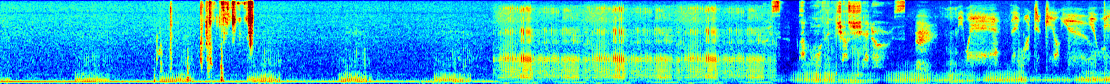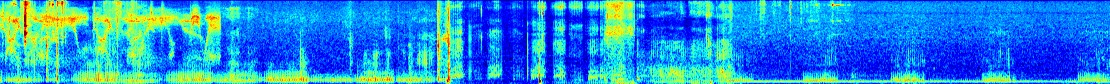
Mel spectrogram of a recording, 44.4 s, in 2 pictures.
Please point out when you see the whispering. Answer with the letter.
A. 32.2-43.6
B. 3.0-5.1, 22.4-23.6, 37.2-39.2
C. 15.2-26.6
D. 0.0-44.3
C.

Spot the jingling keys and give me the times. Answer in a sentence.
You can hear the jingling keys from 3.0 to 5.1 s, from 22.4 to 23.6 s and from 37.2 to 39.2 s.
